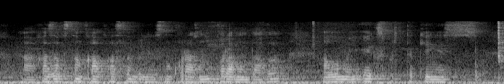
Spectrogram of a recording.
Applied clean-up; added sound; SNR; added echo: none; Aircraft; 6 dB; none.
